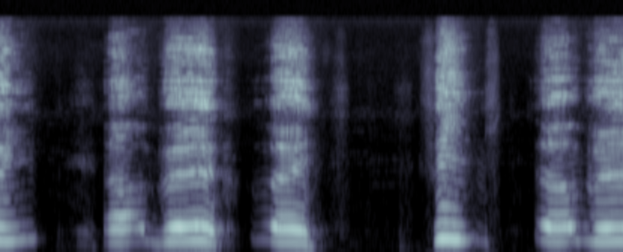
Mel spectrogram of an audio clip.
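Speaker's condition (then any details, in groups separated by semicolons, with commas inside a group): Cerebral palsy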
